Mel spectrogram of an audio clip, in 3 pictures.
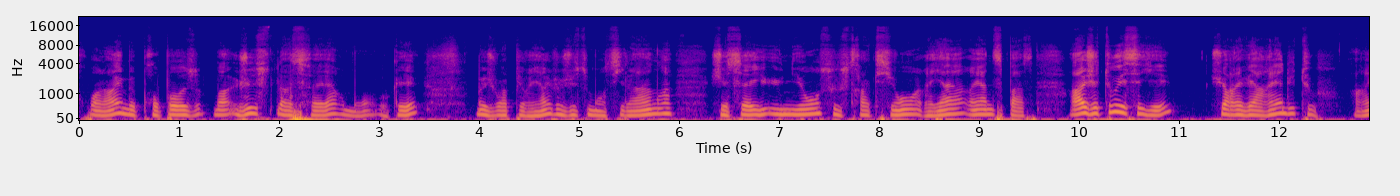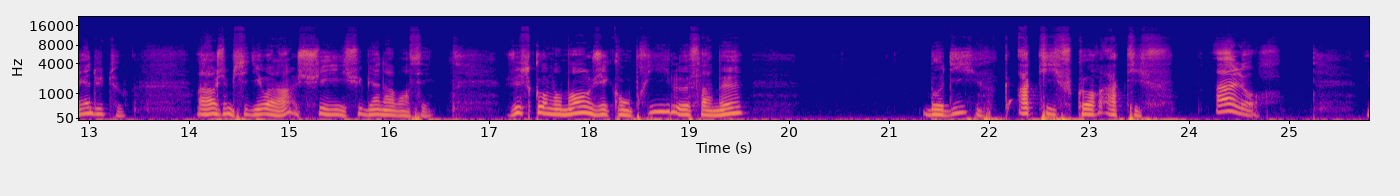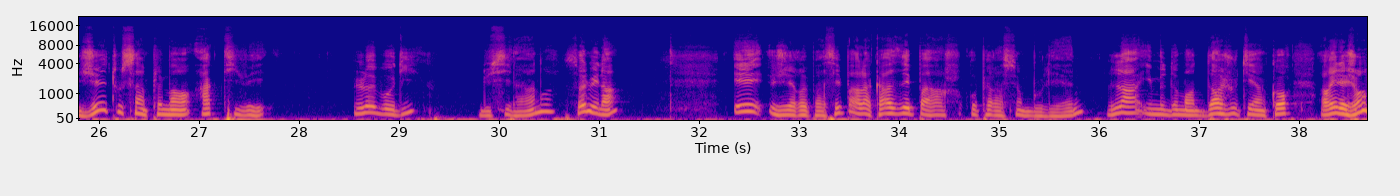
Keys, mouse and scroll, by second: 2.4 click, 3.8-5.9 drag, 6.5 click, 7.1 click, 8.3-9.4 drag, 10.0 click, 10.7 click, 12.0-13.7 drag, 14.8-15.5 right drag, 19.3 click, 23.6 click, 27.2 right click, 28.1 click, 29.2 click, 35.0 click.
